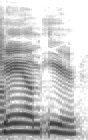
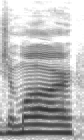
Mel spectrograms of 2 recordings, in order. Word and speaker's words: Jamear: get everything but Jameer my name is spelt like how you say it's Jam ear but people call me Jamar like they had an extra a it's rough against room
